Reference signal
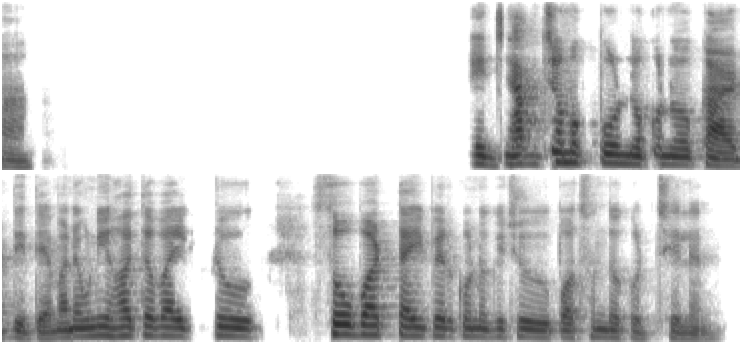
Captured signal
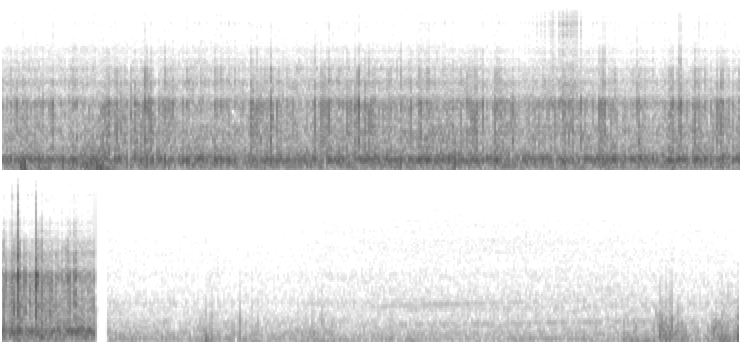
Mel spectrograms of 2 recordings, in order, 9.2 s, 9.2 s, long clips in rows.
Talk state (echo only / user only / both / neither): neither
